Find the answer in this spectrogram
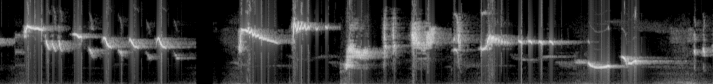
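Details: Orange-headed thrush (anis merah) singing 'teler' style: high whistled phrases repeated several times, a brief pause, then louder varied notes that drop to lower slurred whistles near the end.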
